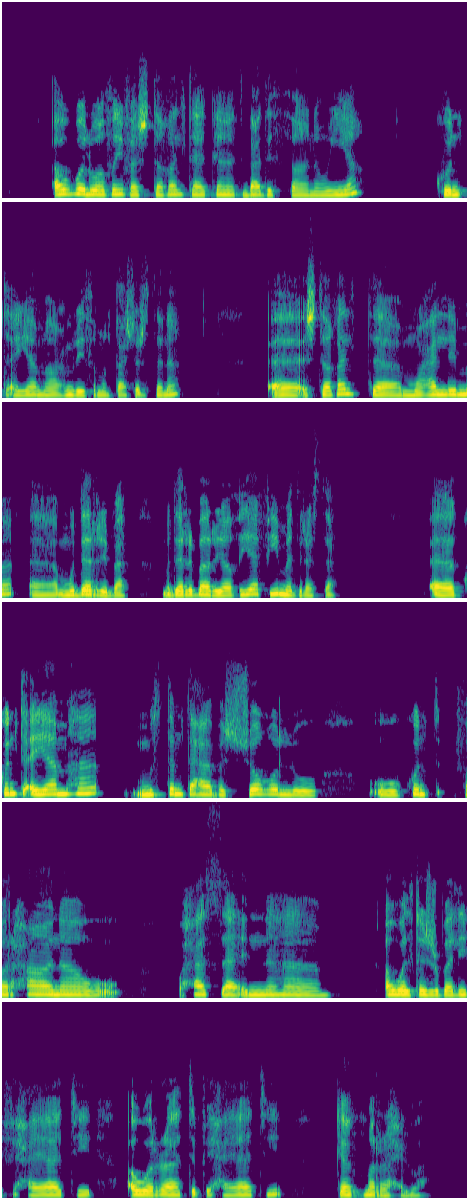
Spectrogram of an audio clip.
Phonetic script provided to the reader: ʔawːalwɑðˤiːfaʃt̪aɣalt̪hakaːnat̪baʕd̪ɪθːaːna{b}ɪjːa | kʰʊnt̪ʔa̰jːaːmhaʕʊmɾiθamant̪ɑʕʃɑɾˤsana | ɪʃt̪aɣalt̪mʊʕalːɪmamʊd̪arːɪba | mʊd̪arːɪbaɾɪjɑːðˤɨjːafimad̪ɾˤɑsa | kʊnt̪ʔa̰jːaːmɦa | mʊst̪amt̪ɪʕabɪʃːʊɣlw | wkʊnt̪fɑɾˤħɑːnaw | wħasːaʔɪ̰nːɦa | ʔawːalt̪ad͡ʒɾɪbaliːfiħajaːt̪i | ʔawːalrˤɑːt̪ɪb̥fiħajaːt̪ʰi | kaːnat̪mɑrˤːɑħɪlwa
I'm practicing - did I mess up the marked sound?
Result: yes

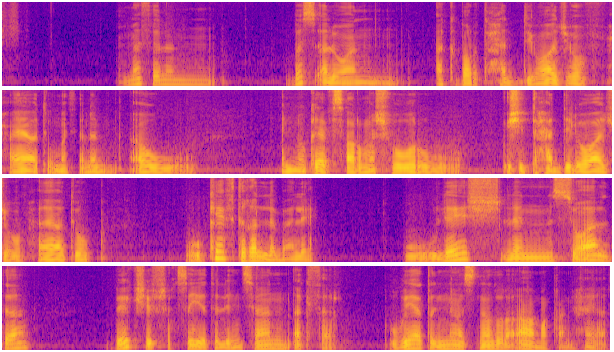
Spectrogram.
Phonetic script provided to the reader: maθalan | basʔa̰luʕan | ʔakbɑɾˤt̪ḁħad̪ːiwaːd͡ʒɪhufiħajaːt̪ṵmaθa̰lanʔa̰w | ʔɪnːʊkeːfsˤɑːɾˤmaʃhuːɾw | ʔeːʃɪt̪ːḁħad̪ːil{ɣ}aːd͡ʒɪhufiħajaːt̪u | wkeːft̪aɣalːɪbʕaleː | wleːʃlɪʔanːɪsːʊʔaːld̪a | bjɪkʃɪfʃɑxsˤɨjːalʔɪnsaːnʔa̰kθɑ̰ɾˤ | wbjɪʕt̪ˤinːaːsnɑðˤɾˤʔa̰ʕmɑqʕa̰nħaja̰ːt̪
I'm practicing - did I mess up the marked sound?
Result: yes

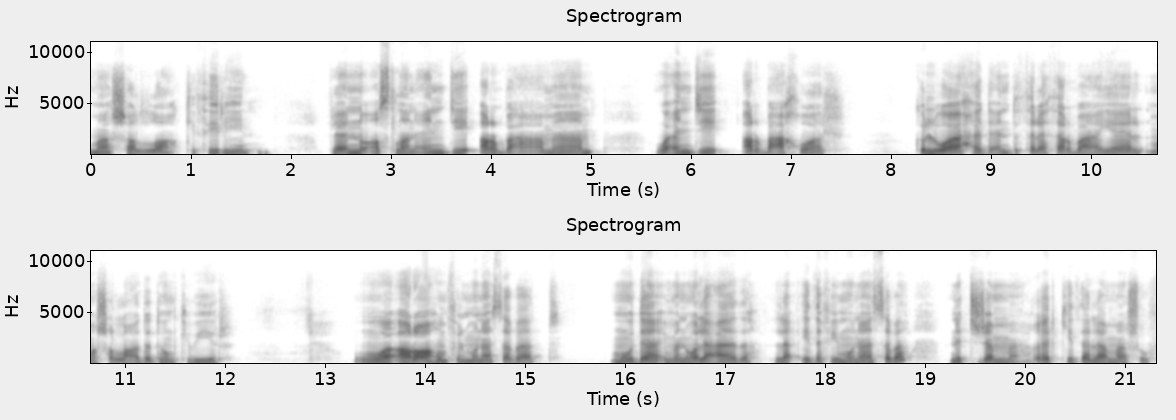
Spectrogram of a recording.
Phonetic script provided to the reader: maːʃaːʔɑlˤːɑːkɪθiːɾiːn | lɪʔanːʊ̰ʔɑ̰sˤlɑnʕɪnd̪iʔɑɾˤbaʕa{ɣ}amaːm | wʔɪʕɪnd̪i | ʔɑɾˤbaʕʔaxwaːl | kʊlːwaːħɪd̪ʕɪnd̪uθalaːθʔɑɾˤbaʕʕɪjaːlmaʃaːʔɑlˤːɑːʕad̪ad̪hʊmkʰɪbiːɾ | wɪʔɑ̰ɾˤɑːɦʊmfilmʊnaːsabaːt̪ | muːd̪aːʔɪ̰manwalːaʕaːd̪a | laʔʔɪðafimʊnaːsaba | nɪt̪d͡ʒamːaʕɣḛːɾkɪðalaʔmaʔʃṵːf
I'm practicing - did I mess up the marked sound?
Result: yes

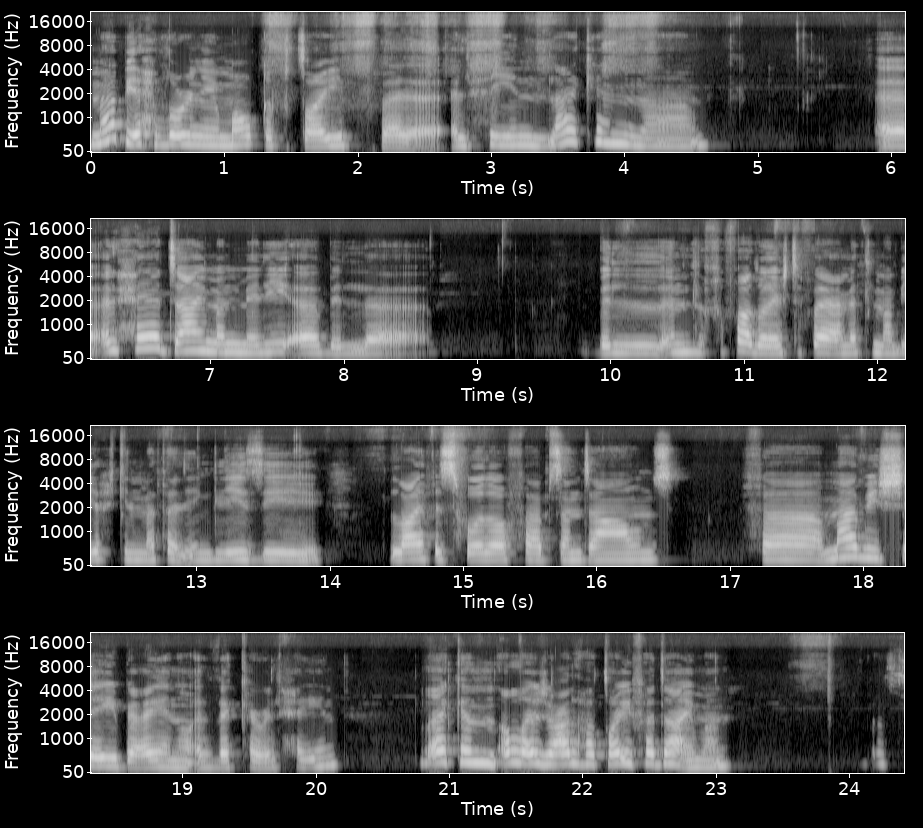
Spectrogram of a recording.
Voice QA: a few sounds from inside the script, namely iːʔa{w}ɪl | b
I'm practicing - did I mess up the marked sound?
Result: yes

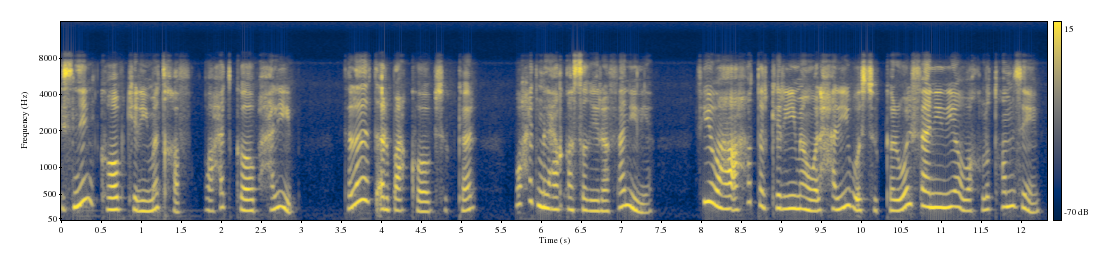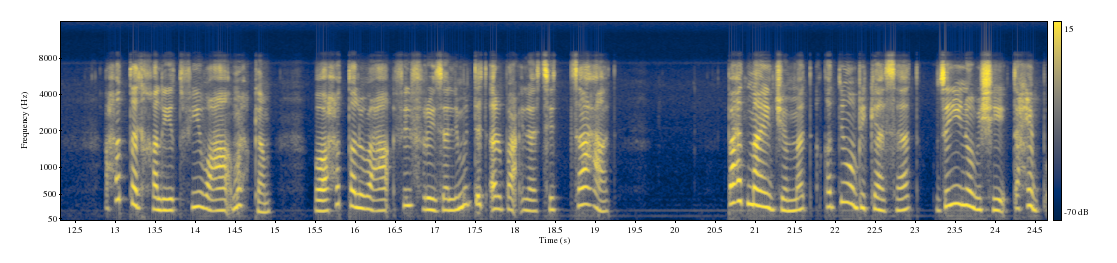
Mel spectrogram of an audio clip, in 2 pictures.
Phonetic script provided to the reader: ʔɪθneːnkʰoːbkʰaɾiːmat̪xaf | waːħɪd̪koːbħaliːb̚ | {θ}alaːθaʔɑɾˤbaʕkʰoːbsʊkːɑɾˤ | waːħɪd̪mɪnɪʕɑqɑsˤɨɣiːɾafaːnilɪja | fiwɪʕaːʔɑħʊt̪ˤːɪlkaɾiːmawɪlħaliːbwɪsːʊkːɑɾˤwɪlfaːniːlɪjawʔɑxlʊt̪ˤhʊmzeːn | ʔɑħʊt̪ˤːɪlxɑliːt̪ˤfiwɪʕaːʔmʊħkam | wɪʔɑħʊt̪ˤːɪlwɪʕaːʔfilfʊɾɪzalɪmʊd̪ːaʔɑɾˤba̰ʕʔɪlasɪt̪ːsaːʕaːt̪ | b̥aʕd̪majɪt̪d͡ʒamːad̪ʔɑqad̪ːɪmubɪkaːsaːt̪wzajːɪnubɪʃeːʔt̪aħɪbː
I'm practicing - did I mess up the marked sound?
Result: no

